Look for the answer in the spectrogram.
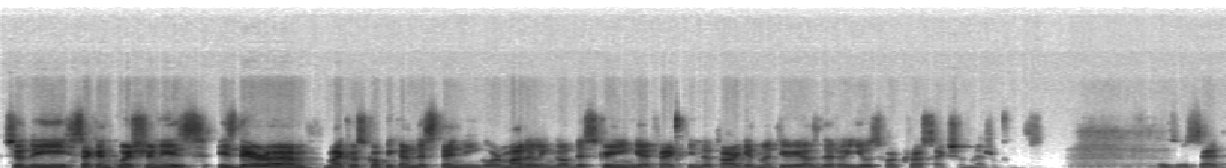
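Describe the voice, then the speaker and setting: A man's voice: on the low side, moderate pace, pushed and bright, highs cut off. A man moderating an academic session and reading out questions. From Romania.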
